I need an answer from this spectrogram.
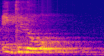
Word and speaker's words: igloo: Example, the word igloo, though it ends with o, but we stress the first syllable, not the suffix.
